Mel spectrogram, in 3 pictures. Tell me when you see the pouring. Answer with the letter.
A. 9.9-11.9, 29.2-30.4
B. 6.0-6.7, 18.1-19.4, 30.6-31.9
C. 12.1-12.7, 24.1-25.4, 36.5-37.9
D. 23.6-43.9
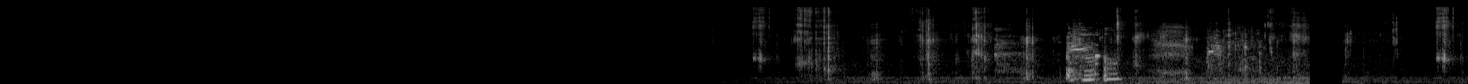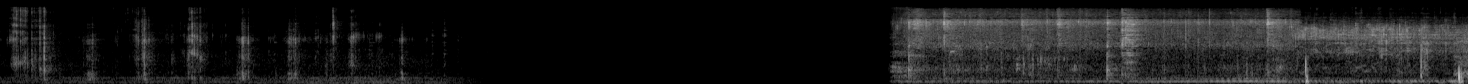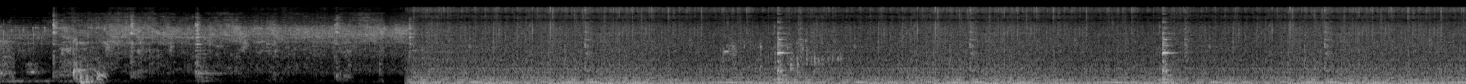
C.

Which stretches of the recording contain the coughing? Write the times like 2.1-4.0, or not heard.
9.9-11.9, 29.2-30.4.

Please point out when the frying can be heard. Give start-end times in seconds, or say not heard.
23.6-43.9.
